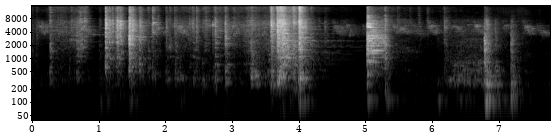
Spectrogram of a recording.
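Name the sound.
cutting melon and pomegranate with kitchen utensils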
